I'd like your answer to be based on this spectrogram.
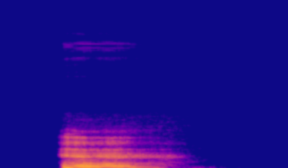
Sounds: Sigh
